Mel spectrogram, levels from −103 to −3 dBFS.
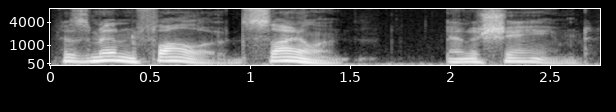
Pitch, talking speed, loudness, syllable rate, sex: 115 Hz, 130 wpm, -15 LUFS, 5.0 syllables/s, male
